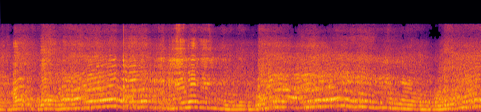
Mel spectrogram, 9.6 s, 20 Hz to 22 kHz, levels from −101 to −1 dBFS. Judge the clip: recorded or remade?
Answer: recorded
